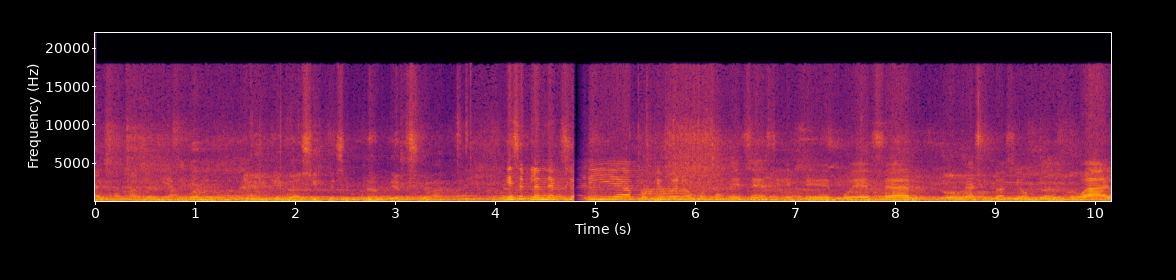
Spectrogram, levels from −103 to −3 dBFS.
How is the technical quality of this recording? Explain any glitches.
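The recording is compromised by a single continuous fault. Sample clock jitter runs the entire length: timing wobble of around 10 microseconds mistimes samples, adding hiss-like roughness roughly 25 dB below the signal, strongest on loud, bright passages.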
